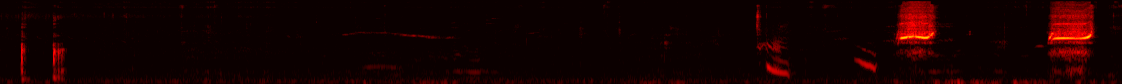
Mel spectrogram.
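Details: Pakistani desi francolin (teetar) gives two loud, harsh, grating bursts close together near the end, after a few faint clicks and scrapes in a quiet stretch.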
